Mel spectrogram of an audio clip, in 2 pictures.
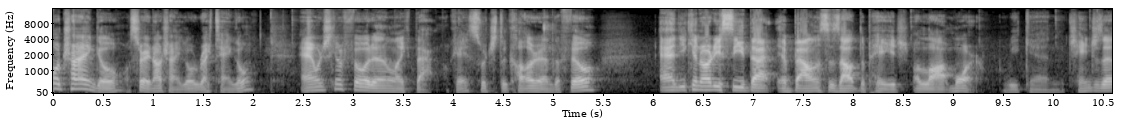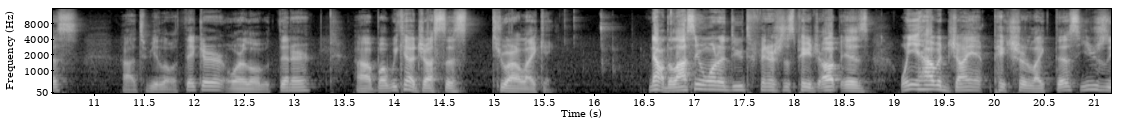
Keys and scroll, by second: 4.9 w, 16.1 w, 16.8 space.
